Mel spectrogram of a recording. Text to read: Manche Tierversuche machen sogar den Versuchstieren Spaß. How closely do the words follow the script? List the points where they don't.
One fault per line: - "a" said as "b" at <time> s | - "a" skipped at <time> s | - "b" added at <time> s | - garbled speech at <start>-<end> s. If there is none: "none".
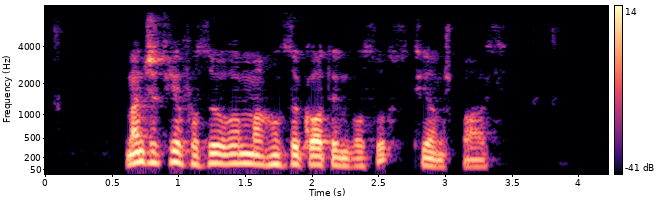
none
